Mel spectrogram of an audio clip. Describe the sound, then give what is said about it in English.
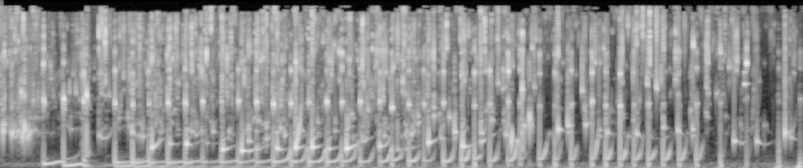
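Wine glugs and splashes from a bottle into a glass, a rapid run of wet plops rising in pitch as the glass fills, with no voices. “If you can tell by the sound of that pour, I'm back.”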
